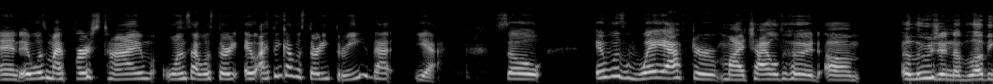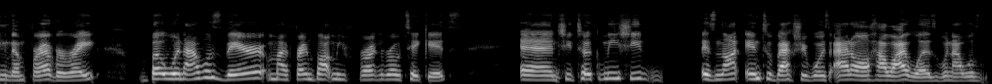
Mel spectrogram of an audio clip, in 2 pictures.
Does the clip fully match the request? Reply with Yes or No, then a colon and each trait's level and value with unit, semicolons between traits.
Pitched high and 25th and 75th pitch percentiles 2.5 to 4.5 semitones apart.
Yes: high, 240 Hz; average, 3.9 semitones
